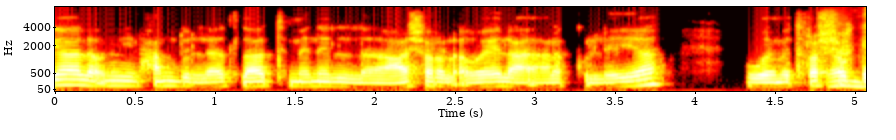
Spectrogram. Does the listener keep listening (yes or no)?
yes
